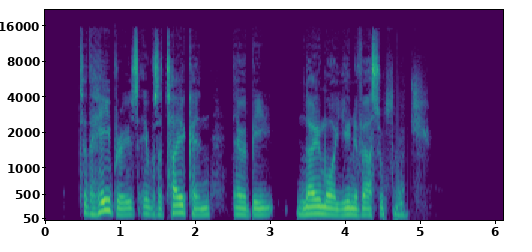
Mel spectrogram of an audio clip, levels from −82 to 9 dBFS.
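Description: A speech clip that turns dull and robotic from 4.50 s, just after "be no more universal", to the end, buzzing at 100 Hz. This is interleaved audio read as planar: 10 ms blocks split into halves and played at half speed.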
